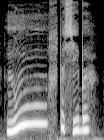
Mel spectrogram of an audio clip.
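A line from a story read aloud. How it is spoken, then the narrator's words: Drawling. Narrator (Russian): протянула Надежда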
